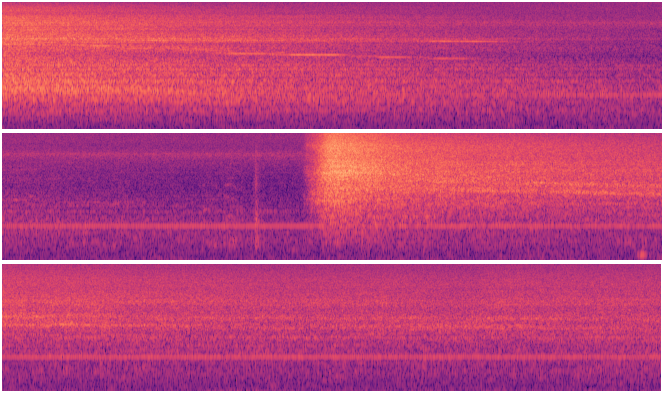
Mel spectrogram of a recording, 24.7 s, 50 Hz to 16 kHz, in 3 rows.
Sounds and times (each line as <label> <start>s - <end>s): mecanique de train 0.0s - 24.7s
